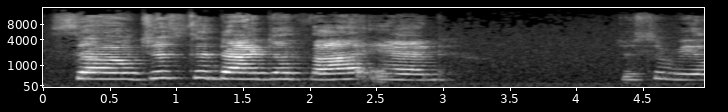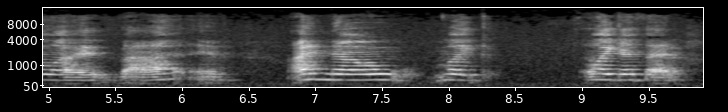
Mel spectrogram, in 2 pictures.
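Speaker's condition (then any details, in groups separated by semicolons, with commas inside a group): Cerebral palsy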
